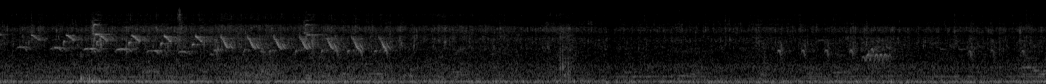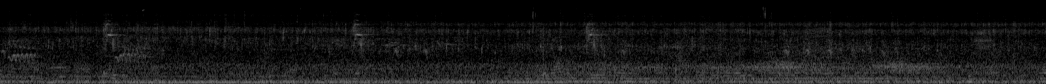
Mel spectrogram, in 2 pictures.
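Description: A bird sings a quick run of down-slurred whistled notes, about four or five a second, for the first few seconds. Only a few faint chirps follow over a low, quiet background.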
